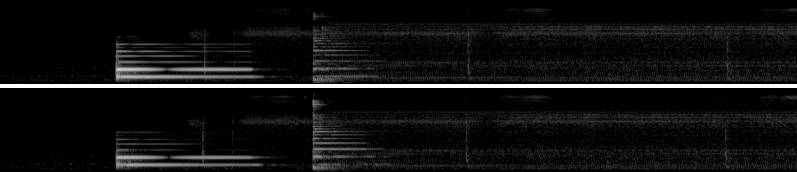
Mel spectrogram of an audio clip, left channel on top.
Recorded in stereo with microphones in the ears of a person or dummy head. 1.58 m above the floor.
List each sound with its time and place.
1.2 s a piano: 50° left (ahead or behind), 1.1 m
3.1 s a guitar: 55° right (ahead or behind), 5 m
